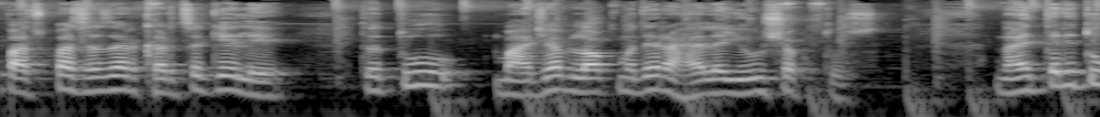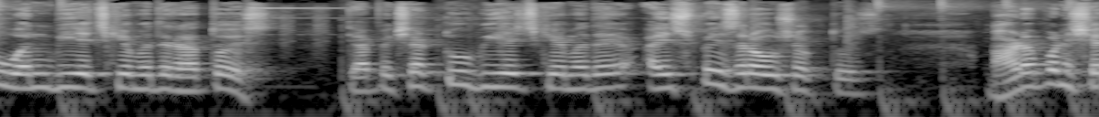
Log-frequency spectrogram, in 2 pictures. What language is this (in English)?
Marathi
